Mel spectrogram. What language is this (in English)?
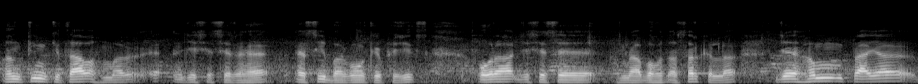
Maithili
